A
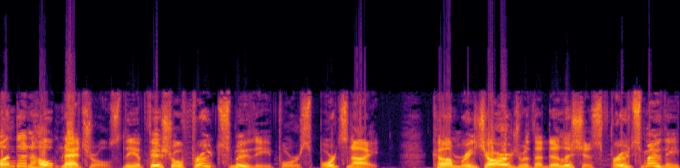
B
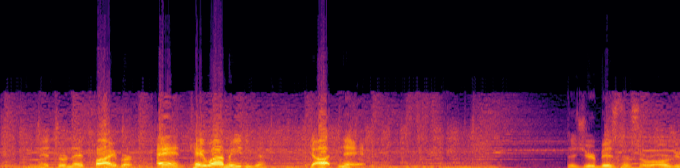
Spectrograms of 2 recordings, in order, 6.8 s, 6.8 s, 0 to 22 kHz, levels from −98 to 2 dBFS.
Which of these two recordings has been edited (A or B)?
B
